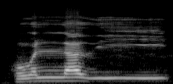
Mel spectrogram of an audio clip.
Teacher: ذال کو ایک الف تک کھینچ کر پڑھیں گے کیونکہ یہاں یا مدہ ہو رہا ہے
